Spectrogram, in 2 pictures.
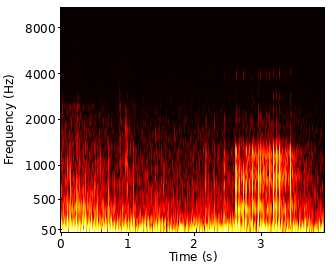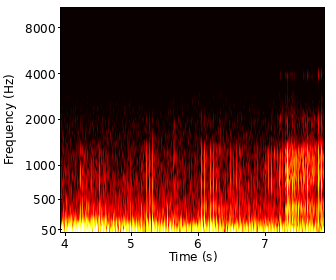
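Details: Kitten named Yumak purrs while being massaged and groomed, a deep even throb running throughout, with loud brushing or stroking noise from about two and a half to three and a half seconds and again near the end.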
